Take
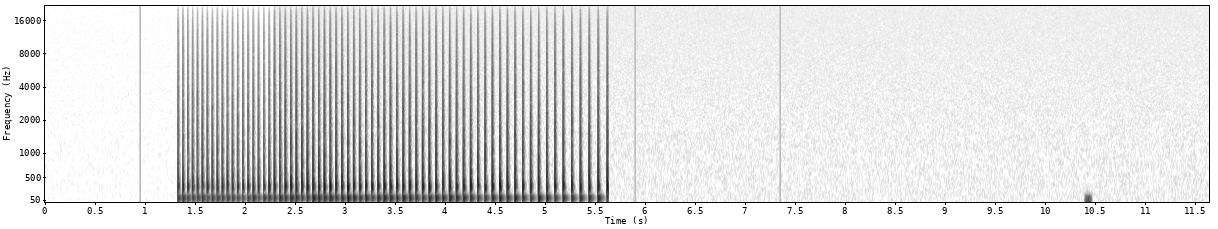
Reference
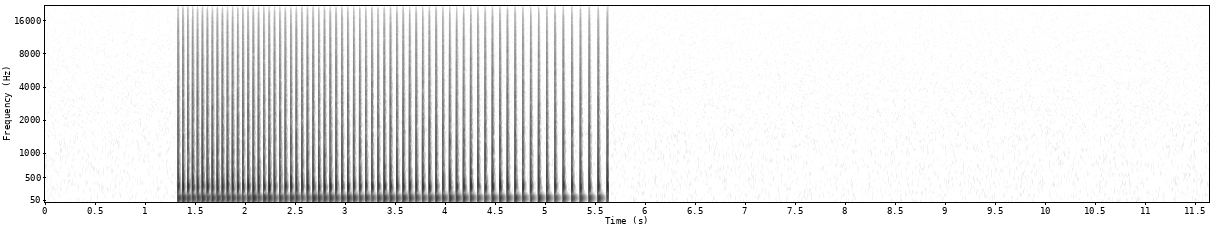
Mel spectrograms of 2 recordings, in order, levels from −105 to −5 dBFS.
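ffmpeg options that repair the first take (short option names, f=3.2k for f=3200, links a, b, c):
-filter_complex "[0:a]adeclick=t=4,asplit=3[a][b][c];[a]afade=t=out:st=10.4:d=0.02[d];[b]highpass=f=140:w=0.5412,highpass=f=140:w=1.3066,afade=t=in:st=10.4:d=0.02,afade=t=out:st=10.52:d=0.02[e];[c]afade=t=in:st=10.52:d=0.02[f];[d][e][f]amix=inputs=3:normalize=0,asetnsamples=n=441:p=0,asendcmd='2.29 volume volume -7.5dB',volume=0dB"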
